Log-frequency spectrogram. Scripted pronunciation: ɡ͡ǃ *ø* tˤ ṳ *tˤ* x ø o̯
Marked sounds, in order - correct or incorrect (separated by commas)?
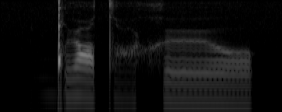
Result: correct, incorrect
